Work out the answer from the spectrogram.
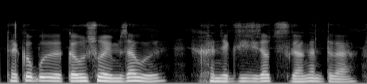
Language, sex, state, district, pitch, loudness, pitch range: Wancho, male, Arunachal Pradesh, Longding, 150 Hz, -15 LUFS, 140-160 Hz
